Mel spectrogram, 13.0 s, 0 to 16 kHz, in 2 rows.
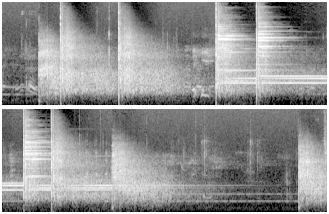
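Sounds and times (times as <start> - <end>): pistol shots: 0.7 - 6.2, 6.8 - 10.7, 12.4 - 13.0
steel target plate clanging: 4.3 - 13.0.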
